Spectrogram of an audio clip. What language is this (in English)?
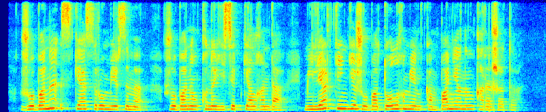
Kazakh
